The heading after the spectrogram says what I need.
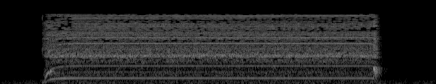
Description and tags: Drill Motor 27
drill motor, long high pitched burst.
machine, motor, drill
